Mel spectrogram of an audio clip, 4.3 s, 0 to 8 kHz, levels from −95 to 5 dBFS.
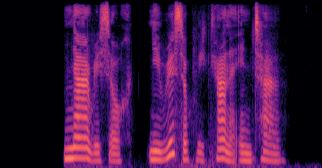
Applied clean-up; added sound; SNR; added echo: neural mask model DeepFilterNet 3.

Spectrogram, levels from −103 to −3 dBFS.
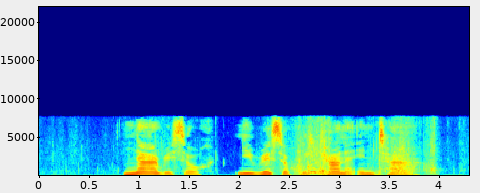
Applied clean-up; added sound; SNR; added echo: none; Zipper (clothing); 11 dB; none.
